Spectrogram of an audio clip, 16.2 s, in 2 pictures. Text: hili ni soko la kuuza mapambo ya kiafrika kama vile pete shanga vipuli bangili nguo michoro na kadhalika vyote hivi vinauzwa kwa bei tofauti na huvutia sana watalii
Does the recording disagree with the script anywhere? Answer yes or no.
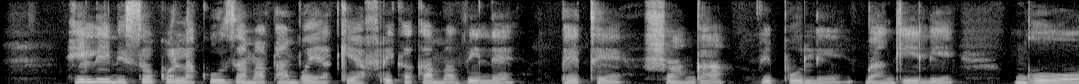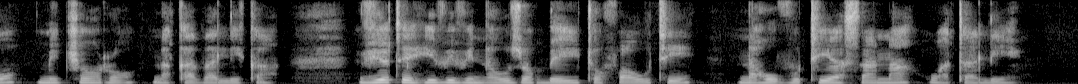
yes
